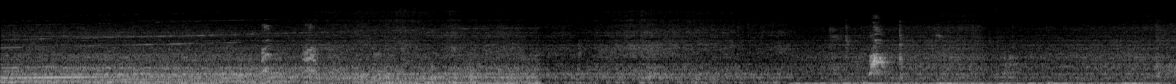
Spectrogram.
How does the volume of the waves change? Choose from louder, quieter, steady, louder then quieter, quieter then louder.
louder then quieter.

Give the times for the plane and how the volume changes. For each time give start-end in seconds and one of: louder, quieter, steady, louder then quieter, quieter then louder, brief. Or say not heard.
0.0-5.4 quieter.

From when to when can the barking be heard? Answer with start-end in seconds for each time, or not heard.
2.6-3.9, 8.3-10.2.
